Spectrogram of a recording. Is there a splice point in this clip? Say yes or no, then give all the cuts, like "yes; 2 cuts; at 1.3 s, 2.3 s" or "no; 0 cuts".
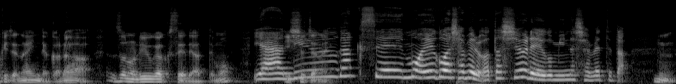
yes; 1 cut; at 1.0 s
